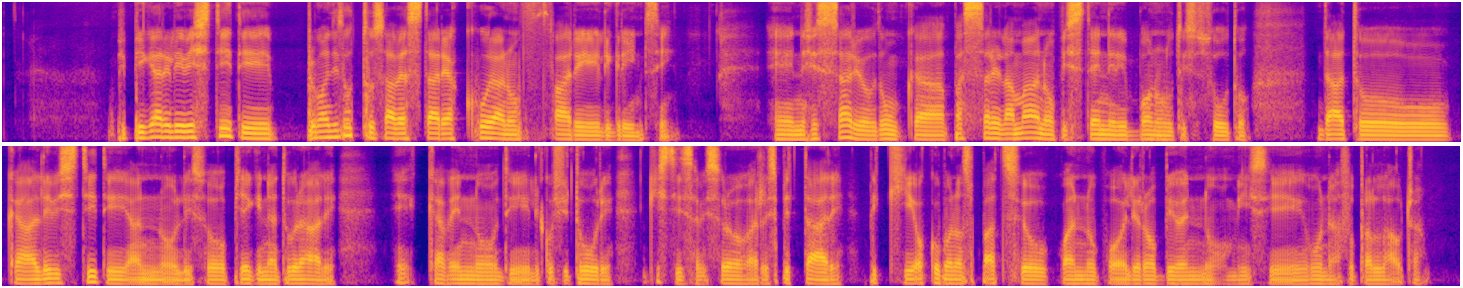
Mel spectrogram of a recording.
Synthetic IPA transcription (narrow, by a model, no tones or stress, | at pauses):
pɪpːiɡaːɾɪlivɪst̪iːt̪i | pɾiːmad̪it̪ut̪ʰːʊsaːvɪast̪aːɾɪakʰːuːɾaːnʊɱfaːɾɪlɪɡɾint̪sḭ | ɛnːɛt͡ʃɛsːaːɾjʊd̪uŋkapasːaːɾɪlamaːnʊpɪst̪ɛnːɪɾɪbwɔːnʊlʊt̪ɪsːuːt̪ʊ | d̪aːt̪ʰʊ | kʰalɪvɪst̪iːt̪ia̰nːʊ̰lɪ̰sɔpjɛːɡinat̪uɾaːlḭ | ɛ̰kʰːavɛnːʊd̪ɪ̰lɪkʊt͡ʃit̪uːɾik̟ist̪isavisːɪɾʊa̰rːispɪt̪ːaːɾɪ | pɪkʰiɔkːupanʊspat̪sːjʊkwanːʊpʰɔ̰jlɪrɔbːɪvɛnːʊ̰miːsḭuːna̰sɔpɾalːa̰wt̪ɾa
